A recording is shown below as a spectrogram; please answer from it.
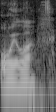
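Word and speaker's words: Euler: to annoy all the Europeans um anyways rotate Oiler go up here but you'll notice that as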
